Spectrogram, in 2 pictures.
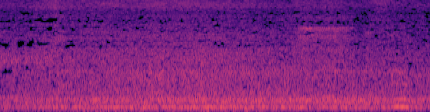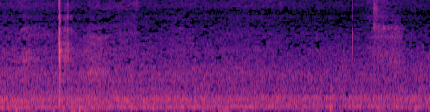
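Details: Honey bees kept on a Pakistani bee farm produce a dense, continuous droning hum from many insects, with a sharp click midway and faint higher whines.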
